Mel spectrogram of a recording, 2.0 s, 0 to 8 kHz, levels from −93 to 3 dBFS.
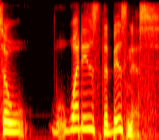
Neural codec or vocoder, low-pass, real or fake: none; 7.2 kHz; real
